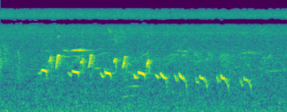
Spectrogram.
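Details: Sumatran poksay jambul, a Chinese hwamei, in full gacor song: a dense run of bright, downslurred whistles repeated about three times a second, slowing slightly toward the end.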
